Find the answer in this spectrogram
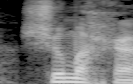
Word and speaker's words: Schumacher: How do you say that in German? Schumacher. Michael Schumacher.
